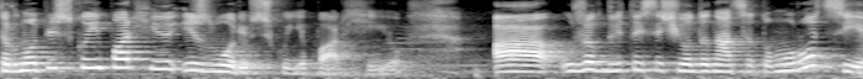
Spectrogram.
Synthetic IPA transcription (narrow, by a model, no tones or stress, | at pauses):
t̪ernɔpʲilʲsʲkʊjɛpɑrxʲijʊʔizʋɔɾʲiwsʲkʊjɛpɑ̰rxʲḭjʊ̰ | ɐʊʒɛwd̪ʲʋʲit̪ɪsʲɐt͡ʃʲiɔd̪ɪnɑt͡sʲːɐt̪ɔmʊɾɔt͡sʲi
